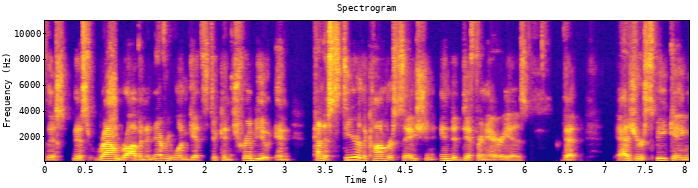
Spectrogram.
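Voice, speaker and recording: A man's fairly high voice at a fairly quick pace, an unremarkable speaking voice with ordinary pitch variation over a quiet background. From United States. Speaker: podcast co-host, rock fan. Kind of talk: casual chat.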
